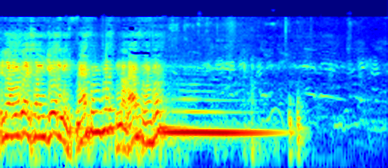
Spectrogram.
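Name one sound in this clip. A young man sings loudly into a microphone over a loudspeaker, ending on a long held note.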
